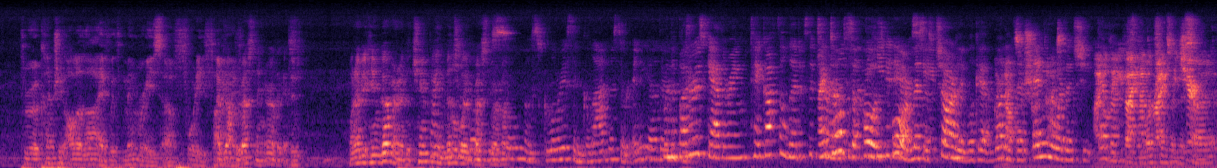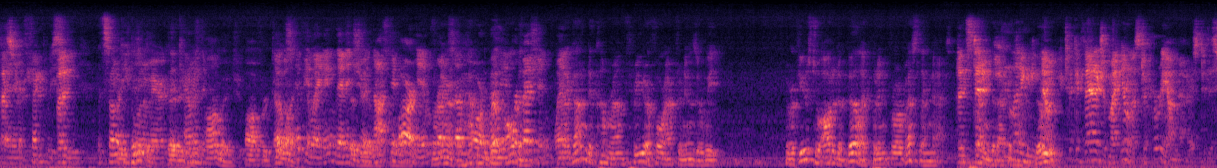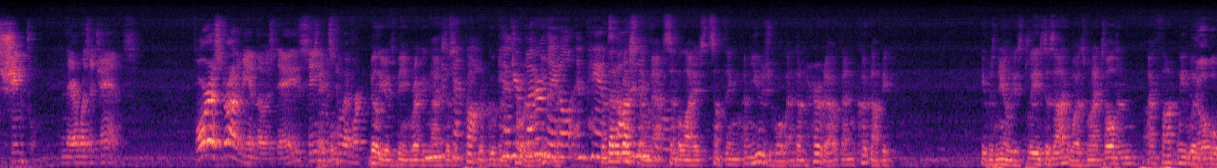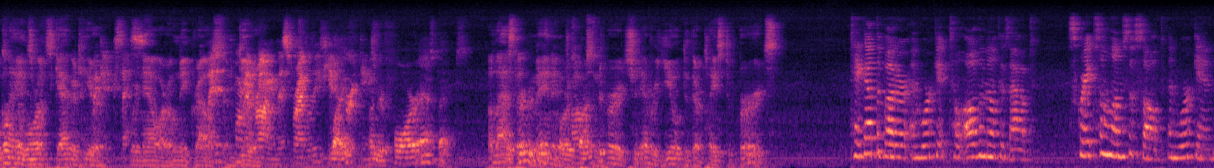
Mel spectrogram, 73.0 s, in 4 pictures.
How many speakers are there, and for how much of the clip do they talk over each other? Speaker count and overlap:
nine, about 38%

